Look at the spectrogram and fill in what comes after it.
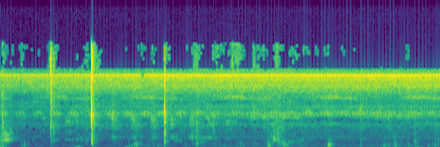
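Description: Close-up mouth sounds of a man chewing boiled chicken and rice: a few short scattered smacks and clicks.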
